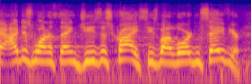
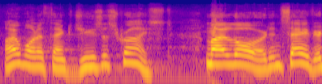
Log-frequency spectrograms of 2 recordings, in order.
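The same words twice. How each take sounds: First: Said in the usual way. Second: Mock-reverent interview piety; showy pious voice. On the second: Shown as a demonstration. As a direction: ham up the humble athlete thanking Jesus. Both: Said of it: "Just don't do it like this".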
